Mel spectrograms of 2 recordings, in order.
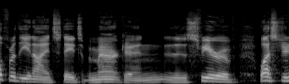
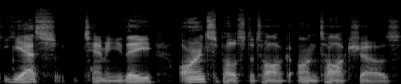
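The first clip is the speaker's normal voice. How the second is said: a hint of a carer humouring a patient, softer and slow; mock soothing caretaker; 5 semitones lower, 5 dB quieter, slower than usual. Carer humouring a talk-show hater, lightly voiced and quiet. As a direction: humour him slowly and quietly.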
